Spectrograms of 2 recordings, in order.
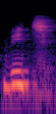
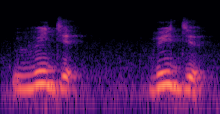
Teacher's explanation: विज में जीम के ऊपर आपने कलकला करना है, और याद रहे इसमें सांस की आवाज़ नहीं आनी चाहिए, हमस नहीं करना, विच नहीं कहना, विज विज।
